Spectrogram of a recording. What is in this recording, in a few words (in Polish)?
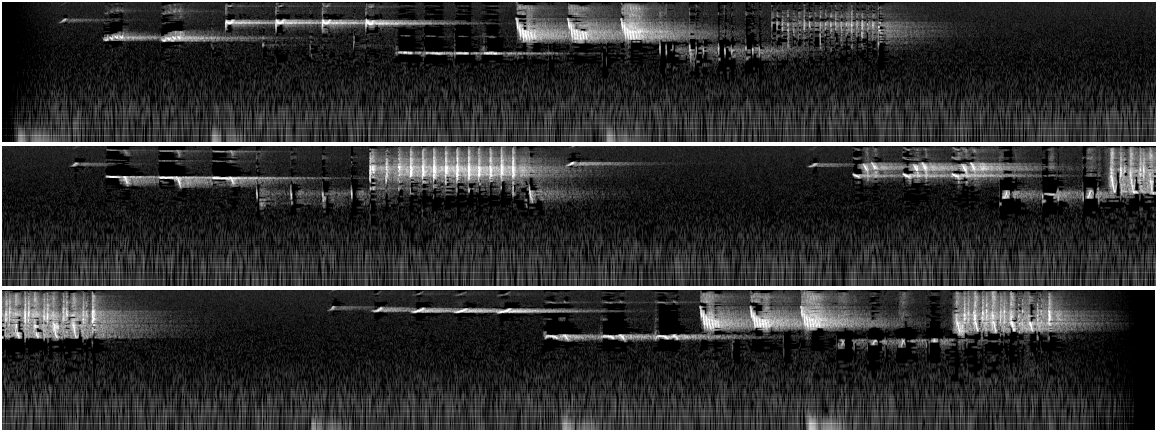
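Słowik; samodzielna nauka; przedszkole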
